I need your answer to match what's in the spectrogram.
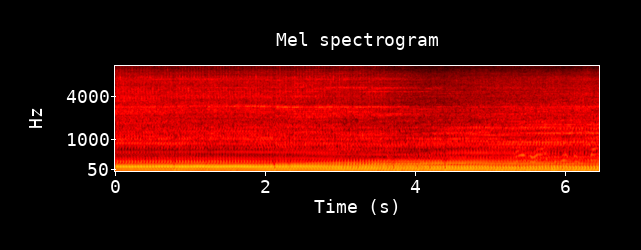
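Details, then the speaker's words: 1982 Honda CB450SC Nighthawk twin with Magna exhaust pipes, cold start with choke: steady low burble at idle, even firing, no knocks; normal cold idle. "I haven't started it today so this will be a cold start"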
